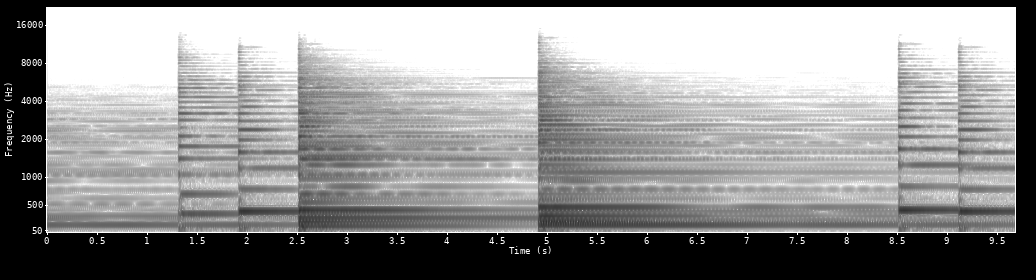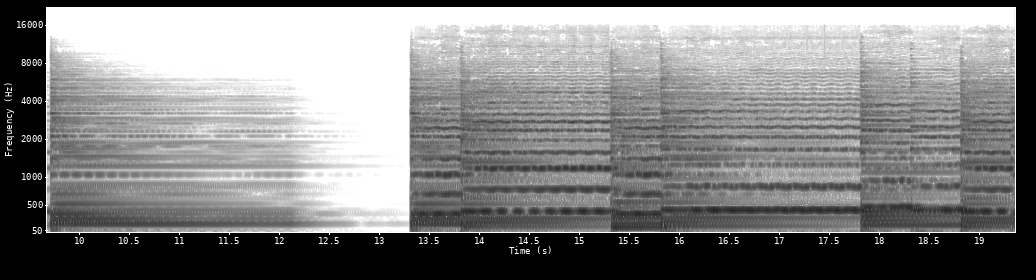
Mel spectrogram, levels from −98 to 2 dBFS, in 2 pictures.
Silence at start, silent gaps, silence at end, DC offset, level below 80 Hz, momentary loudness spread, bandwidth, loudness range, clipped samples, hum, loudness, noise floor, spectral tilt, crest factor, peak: 0 s; none; 0 s; under 0.1%; -50 dBFS; 23 LU; 12 kHz; 12 LU; under 0.1%; none; -21 LUFS; -79 dBFS; -6 dB/octave; 18 dB; -4 dBFS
